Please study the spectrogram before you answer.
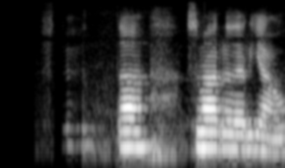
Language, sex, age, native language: Icelandic, female, 9, Icelandic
